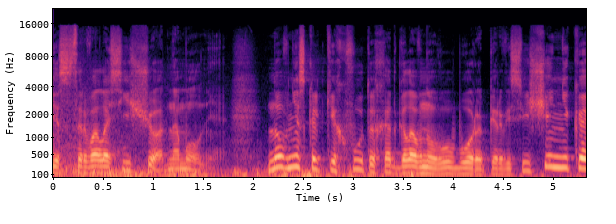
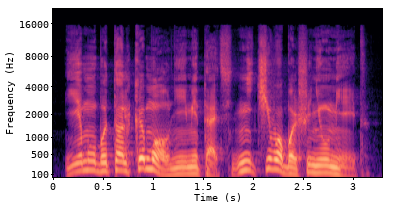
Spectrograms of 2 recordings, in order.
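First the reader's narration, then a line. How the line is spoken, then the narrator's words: Snapping. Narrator (Russian): огрызнулся Чудакулли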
